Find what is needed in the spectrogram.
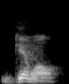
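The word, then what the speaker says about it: גימל: Then comes Gimel, G as in game.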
